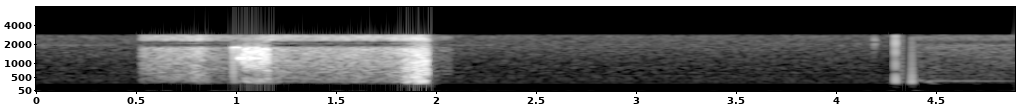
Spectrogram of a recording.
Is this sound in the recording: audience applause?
no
